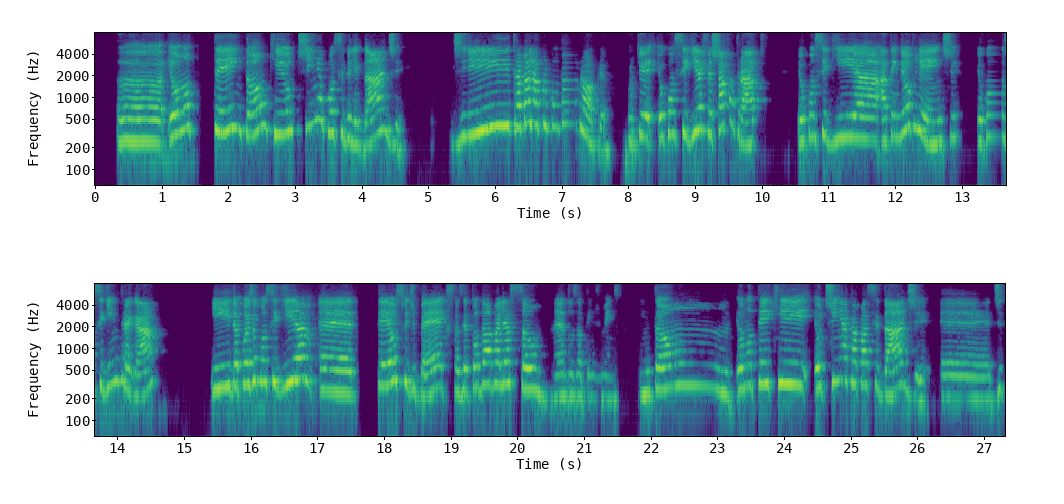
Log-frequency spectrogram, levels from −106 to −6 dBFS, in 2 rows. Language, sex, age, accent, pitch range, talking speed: Portuguese, female, 20-39, Brazilian, 225-320 Hz, 110 wpm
